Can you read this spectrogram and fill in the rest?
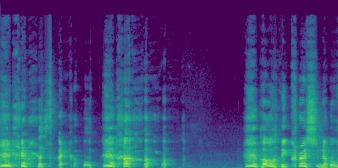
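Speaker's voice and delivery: high, helpless laughing through the words. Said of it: "I can't even say it".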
